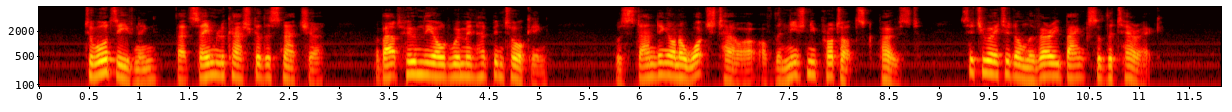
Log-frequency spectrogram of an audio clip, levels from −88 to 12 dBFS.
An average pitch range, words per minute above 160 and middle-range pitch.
Yes: average, 3.8 semitones; average, 175 wpm; medium, 155 Hz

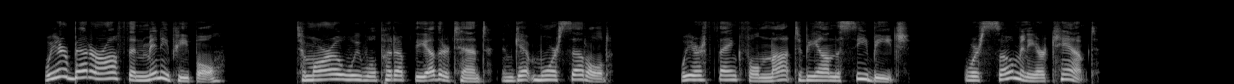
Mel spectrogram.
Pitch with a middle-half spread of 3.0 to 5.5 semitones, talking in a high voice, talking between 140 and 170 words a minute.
Yes: average, 3.9 semitones; high, 205 Hz; average, 165 wpm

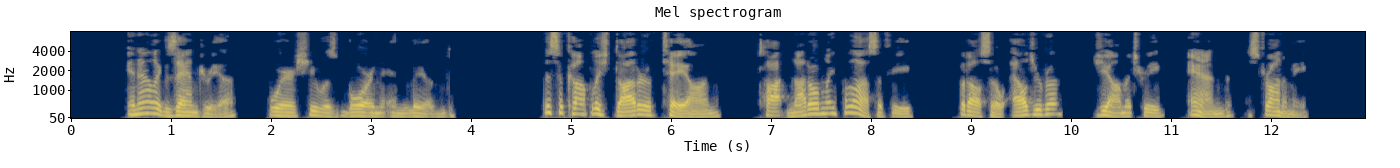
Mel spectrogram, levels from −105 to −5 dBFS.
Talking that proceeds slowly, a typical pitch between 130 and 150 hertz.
No: slow, 105 wpm; low, 120 Hz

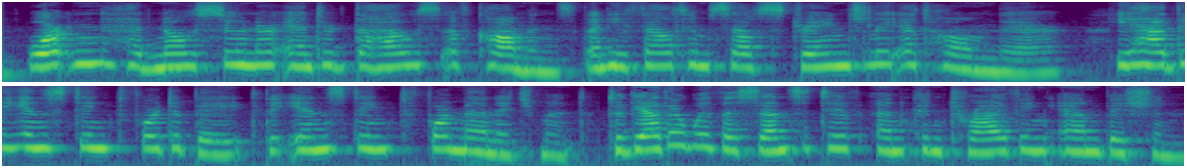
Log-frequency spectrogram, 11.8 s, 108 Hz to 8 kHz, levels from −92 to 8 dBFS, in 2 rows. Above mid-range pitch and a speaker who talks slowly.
No: very high, 255 Hz; average, 175 wpm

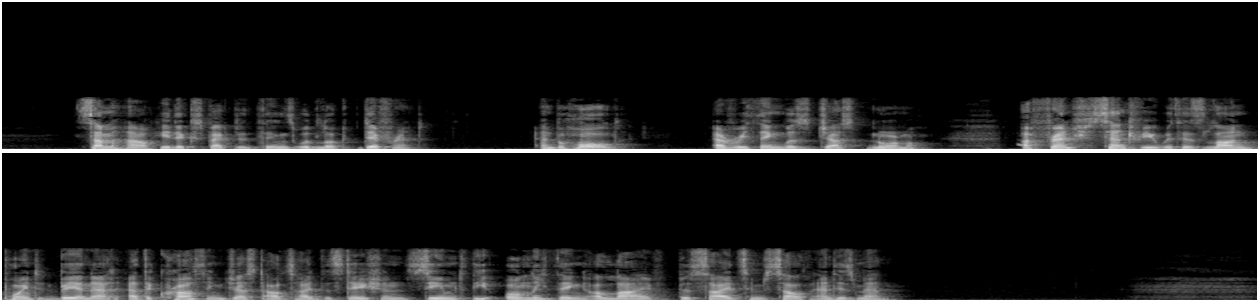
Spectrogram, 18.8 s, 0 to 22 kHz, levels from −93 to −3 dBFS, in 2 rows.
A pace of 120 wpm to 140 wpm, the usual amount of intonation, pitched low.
Yes: slow, 135 wpm; average, 4.3 semitones; low, 125 Hz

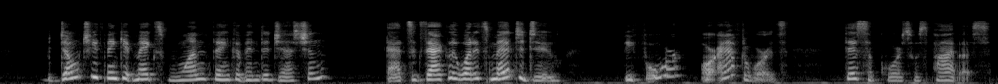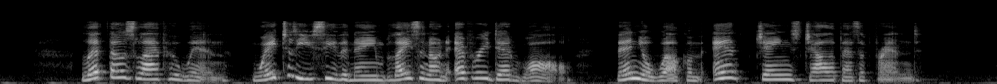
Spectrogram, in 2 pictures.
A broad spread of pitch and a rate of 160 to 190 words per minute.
No: wide, 5.8 semitones; average, 150 wpm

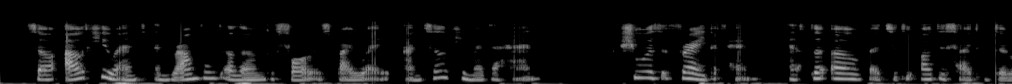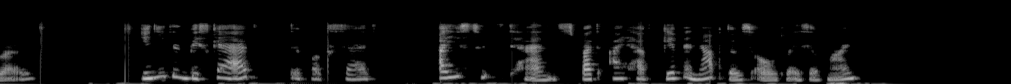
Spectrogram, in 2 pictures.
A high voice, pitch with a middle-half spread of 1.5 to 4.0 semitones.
Yes: very high, 255 Hz; average, 3.3 semitones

